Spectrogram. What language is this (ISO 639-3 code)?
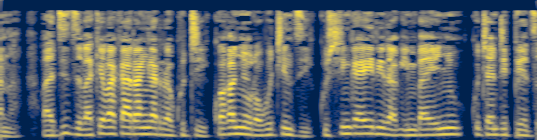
sna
